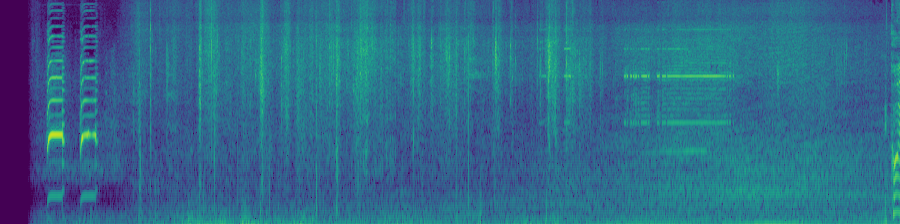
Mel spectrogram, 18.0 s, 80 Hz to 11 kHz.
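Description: A Minelab CTX 3030 metal detector gives two short, loud beeps as it hits a target. Then comes digging in wet clay soil: a spade cutting and crunching, with wind on the microphone. Near the end a handheld pinpointer buzzes steadily for about two seconds as it homes in on the coin.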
